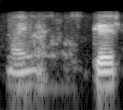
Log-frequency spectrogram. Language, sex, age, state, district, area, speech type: Kashmiri, male, 30-45, Jammu and Kashmir, Bandipora, rural, conversation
